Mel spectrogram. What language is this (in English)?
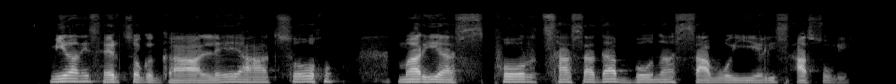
Georgian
